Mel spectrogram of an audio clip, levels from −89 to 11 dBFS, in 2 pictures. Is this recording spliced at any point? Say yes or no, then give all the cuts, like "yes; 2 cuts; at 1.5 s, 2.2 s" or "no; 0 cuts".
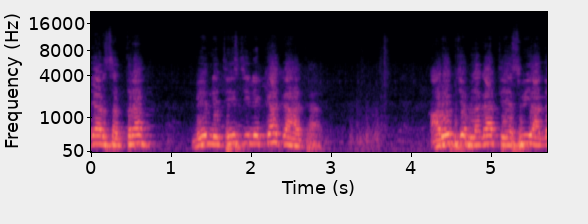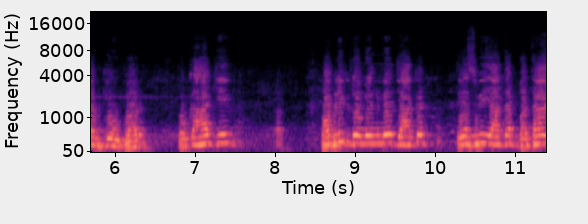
no; 0 cuts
